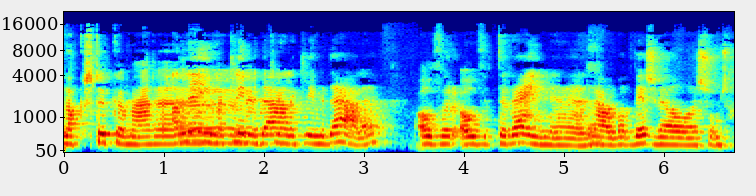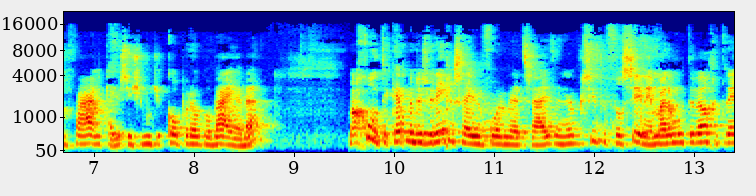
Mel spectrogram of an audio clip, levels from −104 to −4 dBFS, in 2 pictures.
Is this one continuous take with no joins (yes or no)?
yes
